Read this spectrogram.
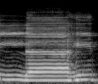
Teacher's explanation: جلالت اللہ عز و جل کے لام سے پہلے حرف کے نیچے زیر ہے تو یہاں پر اس لام کو پر نہیں بلکہ باریک پڑھیں گے۔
